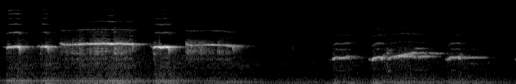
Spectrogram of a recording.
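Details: A pet cockatiel sings when hungry, giving a run of high, slightly wavering whistles over a low hum, a short pause, then softer, lower whistled notes rising and falling.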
